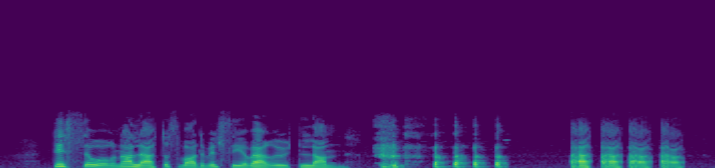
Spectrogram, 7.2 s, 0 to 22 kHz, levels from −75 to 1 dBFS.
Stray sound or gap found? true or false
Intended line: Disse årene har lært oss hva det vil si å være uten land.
true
